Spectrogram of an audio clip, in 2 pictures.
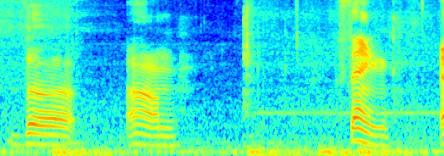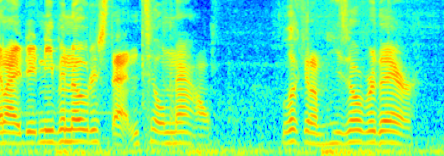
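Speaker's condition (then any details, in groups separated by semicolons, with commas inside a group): Cerebral palsy, mild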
